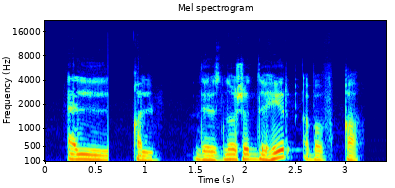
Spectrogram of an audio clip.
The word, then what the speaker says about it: القلب: Well, it is again one of the alphabets of ال القمرية, the lunar ال, and we pronounce it القلب. القلب.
